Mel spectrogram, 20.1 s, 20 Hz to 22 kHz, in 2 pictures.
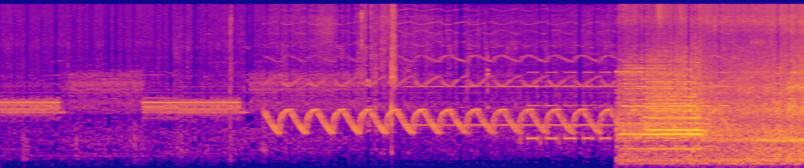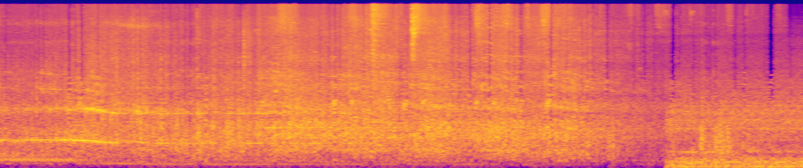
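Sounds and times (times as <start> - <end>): long electronic beeps: 0.0 - 18.5
electronic siren yelping: 1.8 - 18.4
loud dense sound: 7.7 - 16.7, 17.4 - 20.0.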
